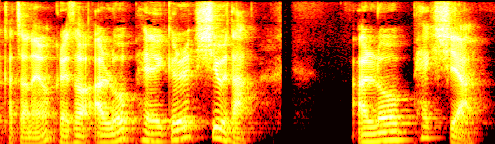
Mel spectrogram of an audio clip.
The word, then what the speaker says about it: alopecia: 알로펙시아. 그런데 원어민 발음은 알로피시아입니다. 알로피시아.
